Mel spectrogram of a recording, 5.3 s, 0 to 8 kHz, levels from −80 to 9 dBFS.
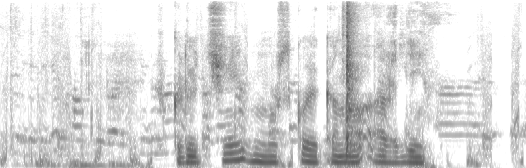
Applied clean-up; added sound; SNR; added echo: none; Scratching (performance technique); 19 dB; none.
